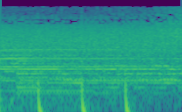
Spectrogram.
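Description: Calm instrumental relaxation music: lingering, slowly fading ringing tones over a soft low beat about twice a second.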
